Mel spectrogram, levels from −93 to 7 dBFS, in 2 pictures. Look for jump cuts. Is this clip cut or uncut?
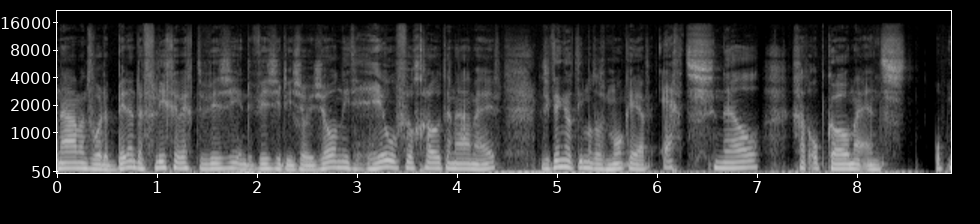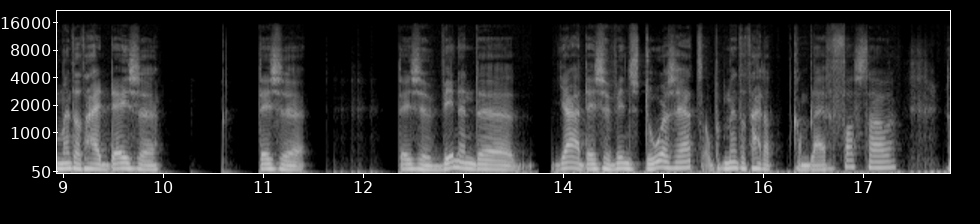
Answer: cut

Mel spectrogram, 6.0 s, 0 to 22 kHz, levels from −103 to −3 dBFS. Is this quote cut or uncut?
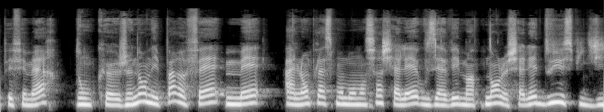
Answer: uncut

